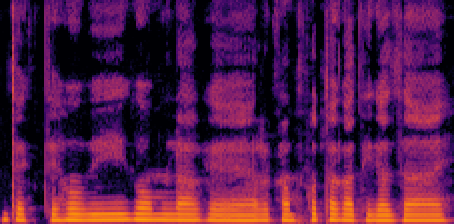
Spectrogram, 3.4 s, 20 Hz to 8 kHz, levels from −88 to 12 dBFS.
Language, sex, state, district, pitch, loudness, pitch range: Chakma, female, Tripura, Dhalai, 190 Hz, -15 LUFS, 185-195 Hz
